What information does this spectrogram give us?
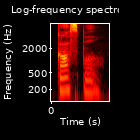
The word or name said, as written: gospel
